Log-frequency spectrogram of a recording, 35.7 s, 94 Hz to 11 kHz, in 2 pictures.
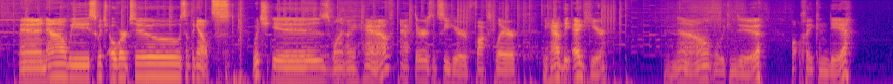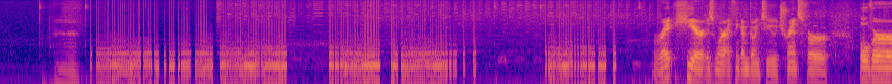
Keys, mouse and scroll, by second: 0.4 ctrl+s, 6.8 ctrl+s, 9.4 click, 9.4-11.8 scroll down 5, 11.9 click, 19.5-27.7 drag, 28.7-30.6 drag, 35.6 ctrl+Tab.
